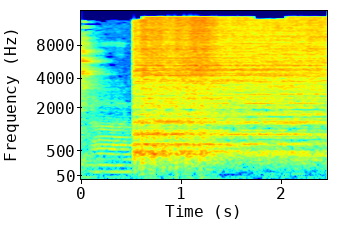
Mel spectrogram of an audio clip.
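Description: Half-open Soultone hi-hat struck with a drumstick about half a second in. The two loosely touching cymbals give a long rustling sizzle that slowly fades.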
